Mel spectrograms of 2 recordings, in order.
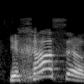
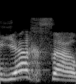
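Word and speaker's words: יחסר: For example, Tamid lo chasar lanu, it should say V'al yechaser lanu. But we say V'al yechsar lanu. Because the gematria of the nekudos of yechsar is lechem. So we intentionally mispronounce the word because of the consideration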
